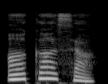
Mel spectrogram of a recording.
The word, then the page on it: ಆಕಾಸ: ākāsa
